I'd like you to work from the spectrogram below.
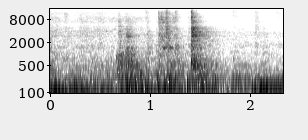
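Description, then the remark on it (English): A short mechanical whoosh and rumble of an automatic elevator door sliding along its track, over a steady low hum, with a couple of brief clunks. “Another door. Push the button. Push the button.”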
